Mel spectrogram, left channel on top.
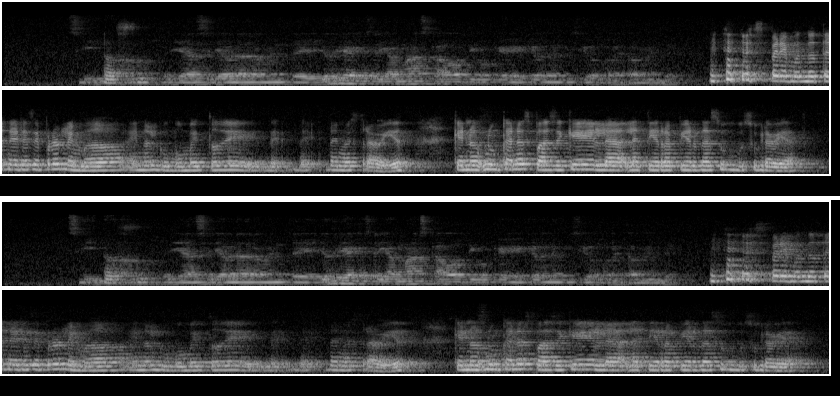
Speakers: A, on the right (about 55°); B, on the left (about 45°).
A: Sí, no,
B: Nos-
A: no, no, sería, sería verdaderamente, yo diría que sería más caótico que, que beneficioso, honestamente.
B: <laughs> esperemos no tener ese problema en algún momento de, de, de- de nuestra vida. Que
A: Sí,
B: no,
A: sí,
B: nunca nos
A: pero
B: pase que la, la Tierra pierda su, su gravedad.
